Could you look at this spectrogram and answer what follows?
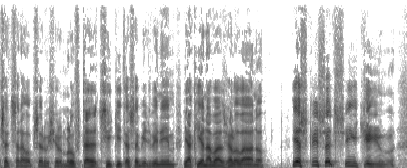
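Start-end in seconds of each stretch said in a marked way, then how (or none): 5.8-7.9 cried out with bitterness. The accused answers the presiding judge's question in court, crying out bitterly. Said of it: "vykřikl obžalovaný hořce".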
